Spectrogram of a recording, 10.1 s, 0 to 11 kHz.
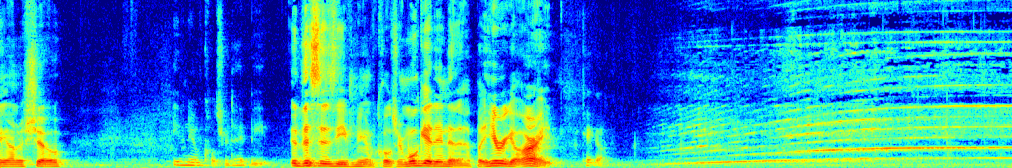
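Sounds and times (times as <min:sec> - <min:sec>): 
speech: 0:00.0 - 0:00.8, 0:01.7 - 0:06.2
weather alert warning siren winding up to a high wail: 0:06.4 - 0:10.1.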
